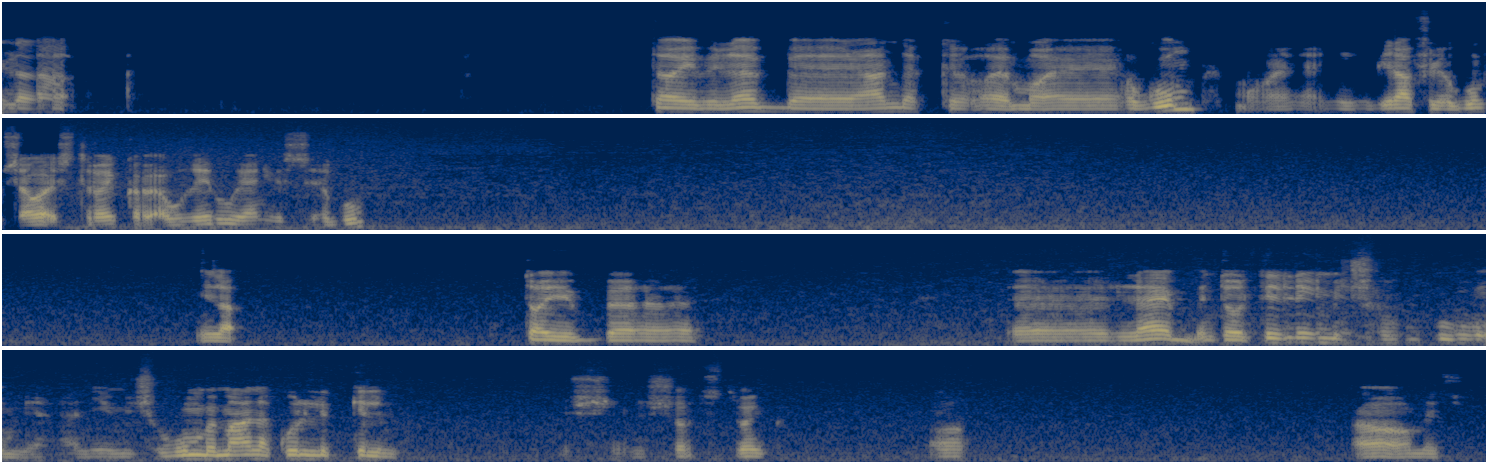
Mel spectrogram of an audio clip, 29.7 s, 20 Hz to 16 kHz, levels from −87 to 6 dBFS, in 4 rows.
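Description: Throughout the clip there are noise suppressor artifacts. It's pulling the steady background down by about 12 dB frame by frame, so the noise dips in the gaps and swells back under the speech.

From 6.3 to 6.89 s, the noise suppressor cuts speech. It mistakes some of the speech for noise and ducks it by up to about 10 dB over roughly a third of a second, so those sounds come out swallowed and faint.

Around 7.5 s the room noise jumps by about 24 dB, and from 7.7 to 9.91 s the noise suppressor is catching up. Its noise estimate lags, so the louder background comes through with little reduction at first. Over about 2.2 s it settles back to roughly 11 dB of cut.

At 25.31 to 25.45 s the speech gets cut again. It's a shorter bite this time, around a tenth of a second, dropped by up to about 10 dB.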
